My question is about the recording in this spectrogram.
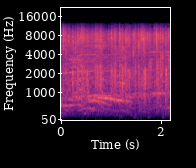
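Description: Church congregation clapping, with voices calling out over the claps.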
